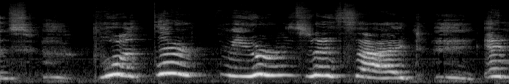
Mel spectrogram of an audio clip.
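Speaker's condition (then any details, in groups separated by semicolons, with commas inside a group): Physical speech impairment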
